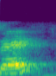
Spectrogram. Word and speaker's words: read: form for the read is the same spelling will get it but the pronunciation is different a poem is red and by is followed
